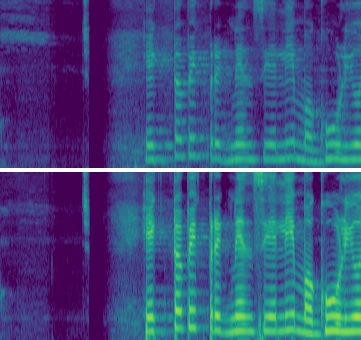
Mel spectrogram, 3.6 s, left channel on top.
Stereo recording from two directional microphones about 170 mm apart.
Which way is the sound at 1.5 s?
50° right (ahead or behind).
